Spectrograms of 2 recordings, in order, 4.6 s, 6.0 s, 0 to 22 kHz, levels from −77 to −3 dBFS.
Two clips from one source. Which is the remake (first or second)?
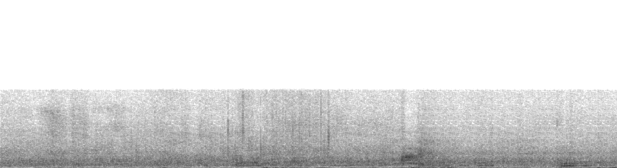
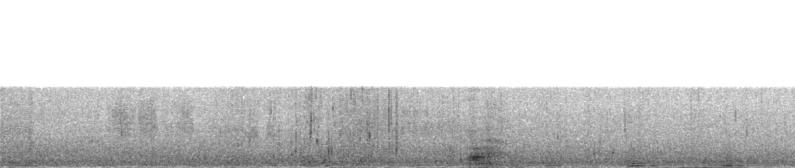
first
